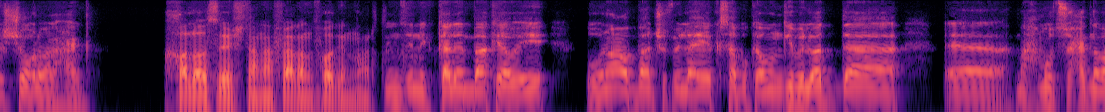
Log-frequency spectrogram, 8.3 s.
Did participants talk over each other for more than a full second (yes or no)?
no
